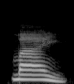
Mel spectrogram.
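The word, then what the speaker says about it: ไม่: which means no problem my is pronounced in a high pitch in this expression it is also important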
